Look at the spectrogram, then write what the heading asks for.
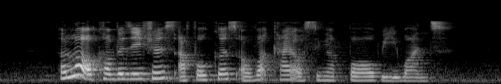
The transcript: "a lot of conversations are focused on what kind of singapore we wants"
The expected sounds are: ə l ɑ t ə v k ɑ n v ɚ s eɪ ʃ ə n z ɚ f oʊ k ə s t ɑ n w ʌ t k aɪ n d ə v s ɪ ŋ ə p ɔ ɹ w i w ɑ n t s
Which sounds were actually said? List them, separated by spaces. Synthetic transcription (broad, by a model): ə l ɑ t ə f k ɑ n v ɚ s eɪ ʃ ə n s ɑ f oʊ k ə s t ɑ n w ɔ t k aɪ n d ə f s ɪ ŋ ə p ɔ w i w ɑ n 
